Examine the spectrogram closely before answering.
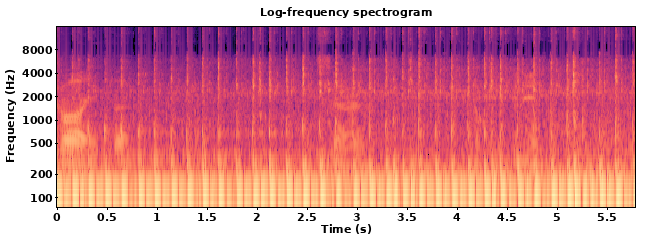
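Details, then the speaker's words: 2001 Harley-Davidson Sportster 1200 Evo at idle: lumpy, uneven thumping about three beats a second with gaps, rear cylinder not firing; reseating the half-out plug wire didn't fix it; dead cylinder misfire. "This is only firing at one cylinder. The rear the rear cylinder is not firing. You can hear it"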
